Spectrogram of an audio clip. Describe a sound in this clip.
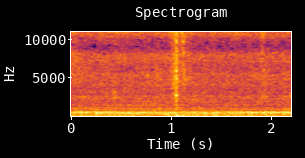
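A plastic strainer taps against a pot rim.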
